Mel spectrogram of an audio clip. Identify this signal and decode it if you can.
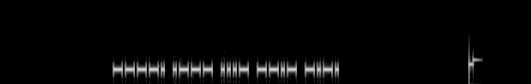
Morse code, heard as a keyed tone, about 37 wpm, 700 Hz. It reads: 9JVQC
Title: Code Groups - 5 Letter:Numbers - 40wpm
